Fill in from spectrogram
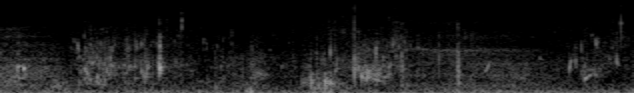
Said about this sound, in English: And now what you're hearing is me picking up my paddles and turning my kayak and just going for a little bit of a boat.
